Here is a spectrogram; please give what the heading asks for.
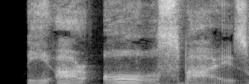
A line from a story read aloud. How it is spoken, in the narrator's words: whispered Syme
